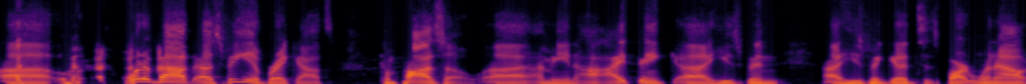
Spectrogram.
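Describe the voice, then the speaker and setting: A man with a normal speaking voice talks at a moderate pace and a fairly high pitch. His pitch variation is ordinary, and the sound is dry and close with no echo. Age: 30s. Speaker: fantasy basketball podcast host. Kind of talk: casual chat.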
